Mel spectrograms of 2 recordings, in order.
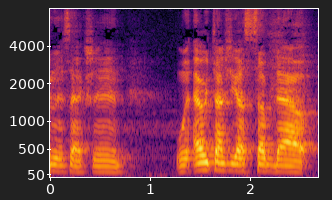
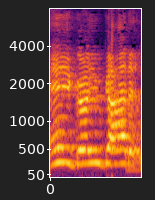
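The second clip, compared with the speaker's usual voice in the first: put-on shrill, very high-pitched cheering scream; 13 semitones higher, 4 dB louder than usual. Recalling shouting encouragement to her at halftime, retelling own screaming. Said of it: "I'm screaming".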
